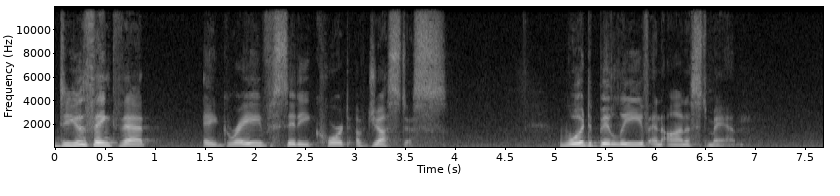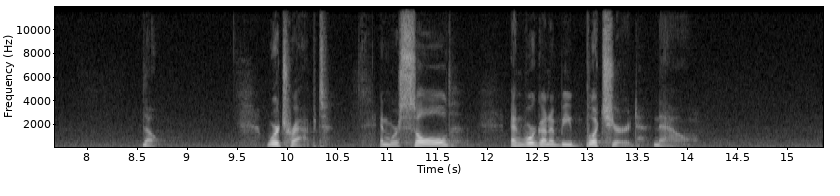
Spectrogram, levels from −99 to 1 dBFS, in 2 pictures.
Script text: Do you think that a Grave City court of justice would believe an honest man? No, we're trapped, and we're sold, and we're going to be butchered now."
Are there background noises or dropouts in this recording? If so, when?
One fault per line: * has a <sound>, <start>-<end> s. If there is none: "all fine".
all fine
